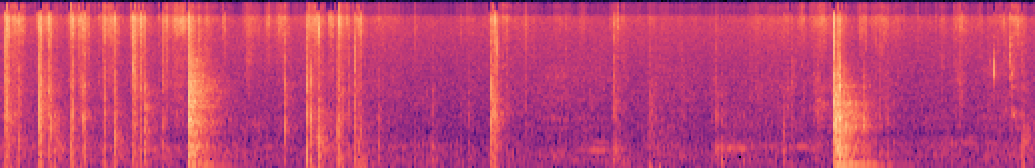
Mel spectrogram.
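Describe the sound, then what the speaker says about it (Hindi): Tarot cards being shuffled, several sharp riffling bursts and slaps separated by quiet pauses, close and loud. "Last shuffle."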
